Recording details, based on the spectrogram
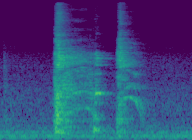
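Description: Two short, dry coughs from an adult, about half a second apart, in a quiet room: a plain cough.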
